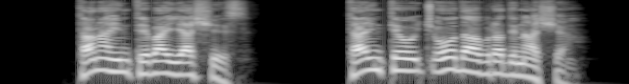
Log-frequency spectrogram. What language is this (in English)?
Gofa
